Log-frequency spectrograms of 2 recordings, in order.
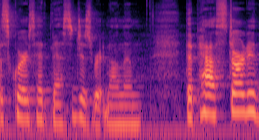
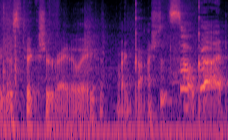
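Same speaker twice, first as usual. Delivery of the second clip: whispered aside; 9 dB quieter than usual. Real, not acted. Teacher's excited aside at picture.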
